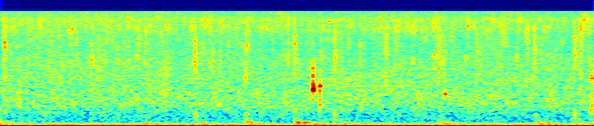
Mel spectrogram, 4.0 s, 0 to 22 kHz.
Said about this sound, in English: Rain always seems to be, I don't know, less annoying when you're in 3rd person.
